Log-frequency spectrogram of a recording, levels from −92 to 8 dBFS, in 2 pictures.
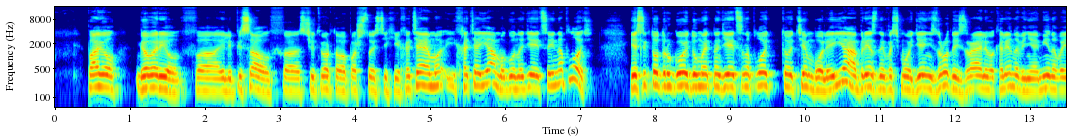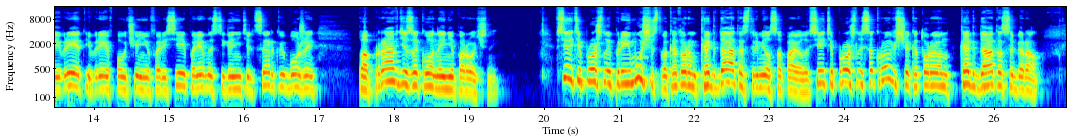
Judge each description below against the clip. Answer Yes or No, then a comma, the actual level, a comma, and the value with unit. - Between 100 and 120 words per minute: No, average, 150 wpm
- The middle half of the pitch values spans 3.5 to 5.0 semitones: Yes, average, 3.8 semitones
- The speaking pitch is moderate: Yes, medium, 175 Hz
